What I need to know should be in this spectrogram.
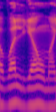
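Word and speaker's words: واليوم: लाम से मिल जाएगा यह बेसिकली लाम के ऊपर सुकून है तो यह हो जाएगा वल यौमा यह देखिए अलिफ लाम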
